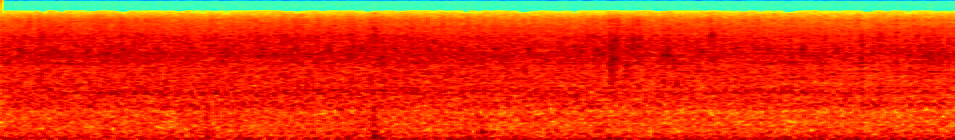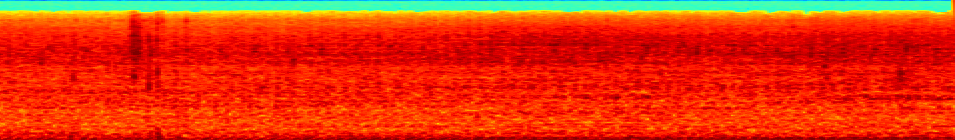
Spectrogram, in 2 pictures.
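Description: A stream of water trickles and splashes over rocks.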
